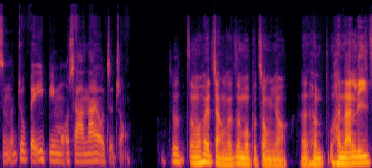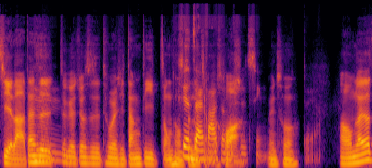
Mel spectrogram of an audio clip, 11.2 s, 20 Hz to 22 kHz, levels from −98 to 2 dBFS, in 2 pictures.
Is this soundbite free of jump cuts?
no; 1 cut; at 4.4 s

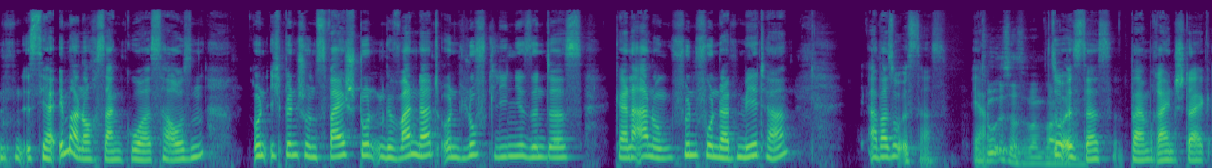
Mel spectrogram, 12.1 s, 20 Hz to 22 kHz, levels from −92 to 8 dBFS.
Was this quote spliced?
no; 0 cuts

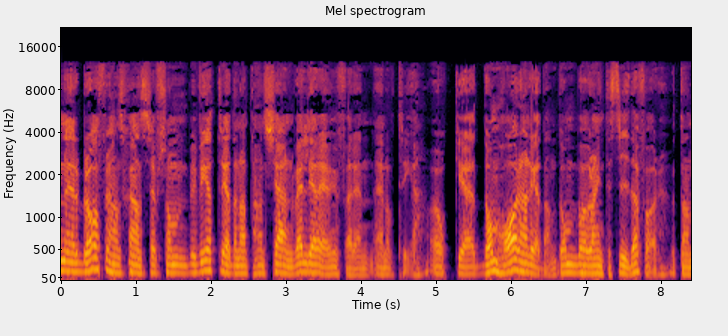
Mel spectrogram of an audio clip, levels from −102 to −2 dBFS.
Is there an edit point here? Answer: no; 0 cuts

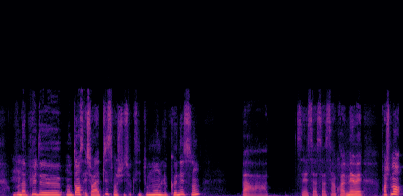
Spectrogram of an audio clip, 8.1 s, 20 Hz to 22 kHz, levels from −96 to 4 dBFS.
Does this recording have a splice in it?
no; 0 cuts

